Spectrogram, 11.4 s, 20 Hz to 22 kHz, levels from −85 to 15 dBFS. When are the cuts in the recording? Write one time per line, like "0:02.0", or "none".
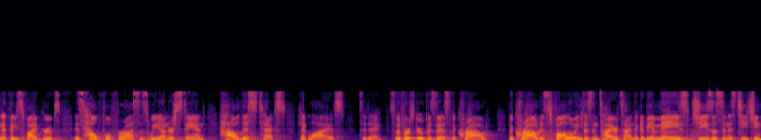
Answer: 0:04.6
0:05.8
0:07.5
0:08.7
0:09.6
0:10.3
